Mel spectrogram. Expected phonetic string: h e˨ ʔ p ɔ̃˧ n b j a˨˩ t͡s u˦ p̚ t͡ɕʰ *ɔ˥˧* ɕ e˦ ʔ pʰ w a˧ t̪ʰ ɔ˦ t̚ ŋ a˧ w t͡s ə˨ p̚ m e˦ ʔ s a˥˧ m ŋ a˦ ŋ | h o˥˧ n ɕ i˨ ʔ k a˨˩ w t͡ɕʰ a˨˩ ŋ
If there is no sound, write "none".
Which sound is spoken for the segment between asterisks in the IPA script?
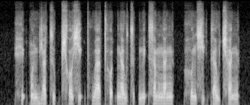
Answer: ɔ˧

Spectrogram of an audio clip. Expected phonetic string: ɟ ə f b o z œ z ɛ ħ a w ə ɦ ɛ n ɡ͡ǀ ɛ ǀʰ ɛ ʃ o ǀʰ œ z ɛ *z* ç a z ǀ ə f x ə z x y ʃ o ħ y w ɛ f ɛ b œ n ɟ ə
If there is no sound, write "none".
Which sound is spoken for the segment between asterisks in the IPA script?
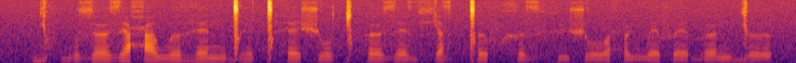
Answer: z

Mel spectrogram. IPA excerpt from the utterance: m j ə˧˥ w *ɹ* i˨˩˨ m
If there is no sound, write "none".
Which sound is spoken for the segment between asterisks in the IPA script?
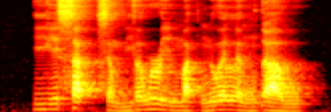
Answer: ɹ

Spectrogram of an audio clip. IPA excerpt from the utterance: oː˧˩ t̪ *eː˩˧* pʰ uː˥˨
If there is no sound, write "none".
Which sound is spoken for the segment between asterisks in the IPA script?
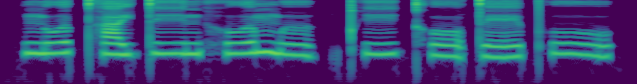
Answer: eː˩˧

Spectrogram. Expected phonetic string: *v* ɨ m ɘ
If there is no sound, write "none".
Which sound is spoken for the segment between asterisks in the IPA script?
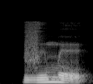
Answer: v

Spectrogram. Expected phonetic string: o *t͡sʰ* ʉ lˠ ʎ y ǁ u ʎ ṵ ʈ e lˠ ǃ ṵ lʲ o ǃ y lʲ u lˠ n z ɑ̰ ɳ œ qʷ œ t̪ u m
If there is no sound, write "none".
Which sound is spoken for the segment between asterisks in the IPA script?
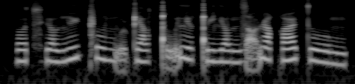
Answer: t͡sʰ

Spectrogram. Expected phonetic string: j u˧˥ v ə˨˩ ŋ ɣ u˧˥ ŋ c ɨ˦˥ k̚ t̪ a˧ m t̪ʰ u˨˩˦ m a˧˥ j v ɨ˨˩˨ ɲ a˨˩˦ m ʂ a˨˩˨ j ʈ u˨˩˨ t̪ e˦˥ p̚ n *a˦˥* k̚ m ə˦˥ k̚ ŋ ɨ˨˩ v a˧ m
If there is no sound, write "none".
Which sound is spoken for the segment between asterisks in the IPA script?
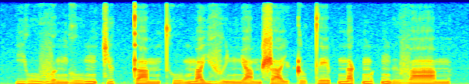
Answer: a˦˥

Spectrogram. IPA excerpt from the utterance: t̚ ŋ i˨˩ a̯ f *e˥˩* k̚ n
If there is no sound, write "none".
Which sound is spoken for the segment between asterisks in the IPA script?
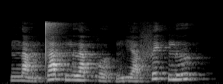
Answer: e˥˩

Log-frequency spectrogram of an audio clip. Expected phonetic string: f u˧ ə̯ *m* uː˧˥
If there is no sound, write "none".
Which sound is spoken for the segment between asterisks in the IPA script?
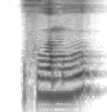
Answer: m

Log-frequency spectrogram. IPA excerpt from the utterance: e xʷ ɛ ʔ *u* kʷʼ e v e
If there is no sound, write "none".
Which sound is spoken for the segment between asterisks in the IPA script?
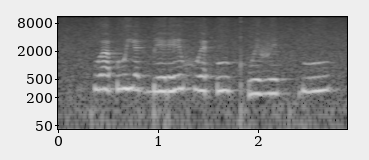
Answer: u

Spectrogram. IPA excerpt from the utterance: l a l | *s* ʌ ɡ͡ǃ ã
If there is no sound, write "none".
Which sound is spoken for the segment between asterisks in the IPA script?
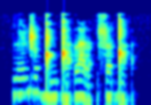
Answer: ʂ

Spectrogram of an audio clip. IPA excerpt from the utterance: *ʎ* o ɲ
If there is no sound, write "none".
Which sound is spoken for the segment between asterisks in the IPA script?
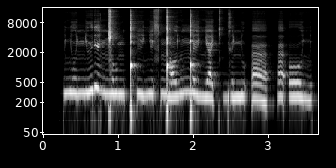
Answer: ʎ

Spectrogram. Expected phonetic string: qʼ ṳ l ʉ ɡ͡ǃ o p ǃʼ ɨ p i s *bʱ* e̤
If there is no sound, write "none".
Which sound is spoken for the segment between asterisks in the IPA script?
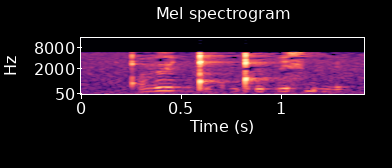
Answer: b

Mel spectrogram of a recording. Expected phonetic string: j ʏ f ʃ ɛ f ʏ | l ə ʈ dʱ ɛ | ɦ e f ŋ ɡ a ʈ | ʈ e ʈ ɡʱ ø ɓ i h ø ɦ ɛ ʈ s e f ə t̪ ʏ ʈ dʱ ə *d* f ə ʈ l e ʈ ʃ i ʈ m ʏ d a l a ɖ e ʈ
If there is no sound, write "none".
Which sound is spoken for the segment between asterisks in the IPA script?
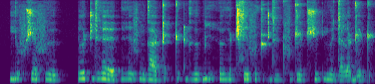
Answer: ʈ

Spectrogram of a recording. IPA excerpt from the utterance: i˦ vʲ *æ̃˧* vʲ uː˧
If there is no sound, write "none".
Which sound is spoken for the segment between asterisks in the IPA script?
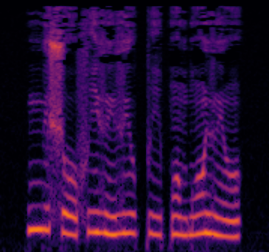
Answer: ə̃˧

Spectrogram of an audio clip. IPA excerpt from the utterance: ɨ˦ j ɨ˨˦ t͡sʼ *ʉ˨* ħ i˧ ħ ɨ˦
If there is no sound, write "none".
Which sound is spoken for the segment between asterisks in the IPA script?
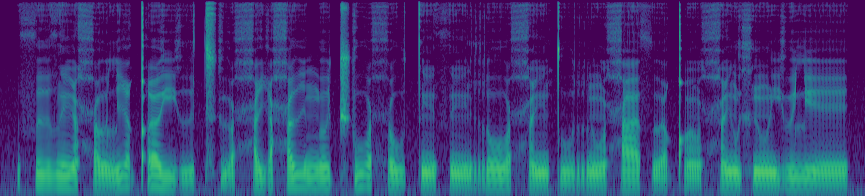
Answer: ʉ˨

